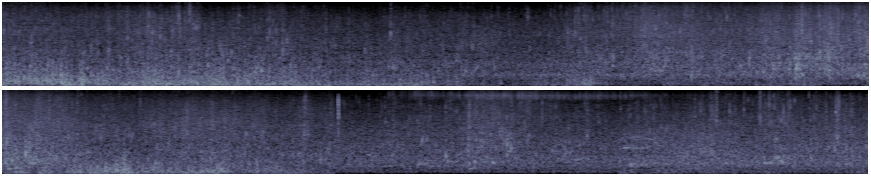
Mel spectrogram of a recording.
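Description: Faint water sounds from a sea kayak being turned on the spot: paddle blades splashing and small waves lapping, swelling a little mid-way.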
